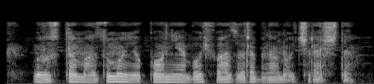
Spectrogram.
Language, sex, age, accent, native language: Uzbek, male, 12-17, Qashqadaryo, Uzbek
